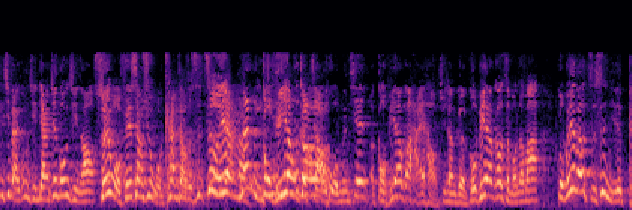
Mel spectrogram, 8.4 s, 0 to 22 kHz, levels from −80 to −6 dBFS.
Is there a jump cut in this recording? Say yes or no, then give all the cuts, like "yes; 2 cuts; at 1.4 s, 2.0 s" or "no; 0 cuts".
yes; 1 cut; at 4.4 s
